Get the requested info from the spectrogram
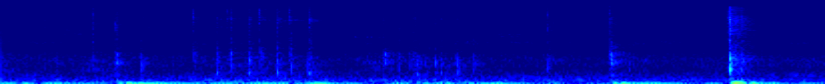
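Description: Computer keyboard typing: a run of light key clicks, with one louder keystroke near the end.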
